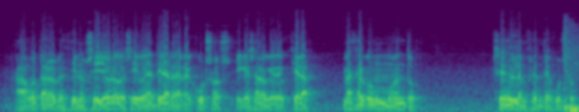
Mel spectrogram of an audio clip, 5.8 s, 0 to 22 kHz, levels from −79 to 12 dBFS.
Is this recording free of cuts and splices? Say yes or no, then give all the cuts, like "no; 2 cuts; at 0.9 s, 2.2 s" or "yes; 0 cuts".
yes; 0 cuts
